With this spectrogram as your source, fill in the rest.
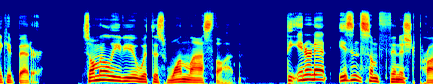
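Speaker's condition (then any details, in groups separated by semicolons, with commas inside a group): No condition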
